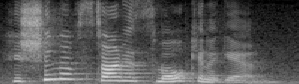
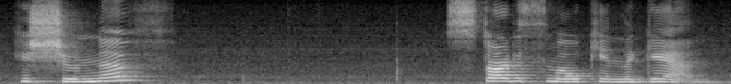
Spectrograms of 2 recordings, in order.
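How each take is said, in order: First: The sentence is said at normal speed. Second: The sentence is said slowly. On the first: "Agora tudo" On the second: "Vamos devagar"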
